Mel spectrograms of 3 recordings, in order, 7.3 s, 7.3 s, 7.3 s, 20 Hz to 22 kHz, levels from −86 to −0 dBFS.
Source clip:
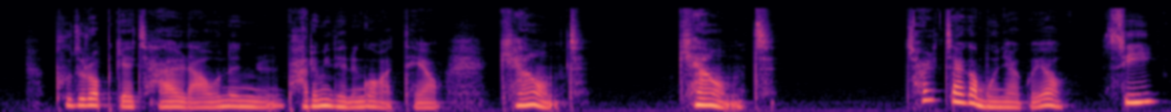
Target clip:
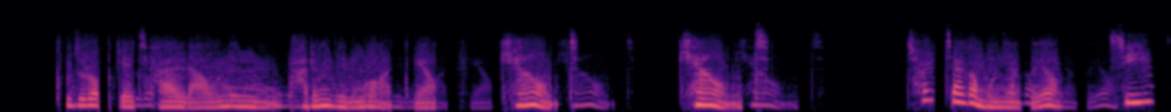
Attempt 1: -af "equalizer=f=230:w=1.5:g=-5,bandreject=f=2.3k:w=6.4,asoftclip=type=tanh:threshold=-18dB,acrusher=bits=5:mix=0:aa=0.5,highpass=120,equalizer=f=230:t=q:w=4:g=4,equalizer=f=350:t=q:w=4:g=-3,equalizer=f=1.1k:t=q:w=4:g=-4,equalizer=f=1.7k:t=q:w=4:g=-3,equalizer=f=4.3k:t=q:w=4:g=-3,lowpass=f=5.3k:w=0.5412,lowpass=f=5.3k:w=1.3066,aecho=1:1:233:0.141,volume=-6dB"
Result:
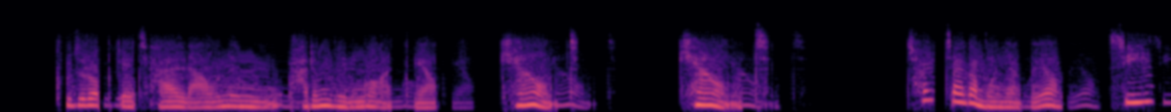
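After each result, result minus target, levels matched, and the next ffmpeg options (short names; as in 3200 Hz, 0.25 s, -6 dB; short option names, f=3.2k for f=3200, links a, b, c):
soft clip: distortion +18 dB; echo 0.117 s early
-af "equalizer=f=230:w=1.5:g=-5,bandreject=f=2.3k:w=6.4,asoftclip=type=tanh:threshold=-6.5dB,acrusher=bits=5:mix=0:aa=0.5,highpass=120,equalizer=f=230:t=q:w=4:g=4,equalizer=f=350:t=q:w=4:g=-3,equalizer=f=1.1k:t=q:w=4:g=-4,equalizer=f=1.7k:t=q:w=4:g=-3,equalizer=f=4.3k:t=q:w=4:g=-3,lowpass=f=5.3k:w=0.5412,lowpass=f=5.3k:w=1.3066,aecho=1:1:233:0.141,volume=-6dB"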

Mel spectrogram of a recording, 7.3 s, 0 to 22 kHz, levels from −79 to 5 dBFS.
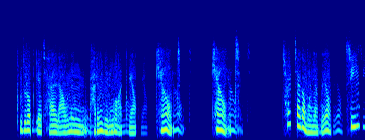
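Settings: echo 0.117 s early
-af "equalizer=f=230:w=1.5:g=-5,bandreject=f=2.3k:w=6.4,asoftclip=type=tanh:threshold=-6.5dB,acrusher=bits=5:mix=0:aa=0.5,highpass=120,equalizer=f=230:t=q:w=4:g=4,equalizer=f=350:t=q:w=4:g=-3,equalizer=f=1.1k:t=q:w=4:g=-4,equalizer=f=1.7k:t=q:w=4:g=-3,equalizer=f=4.3k:t=q:w=4:g=-3,lowpass=f=5.3k:w=0.5412,lowpass=f=5.3k:w=1.3066,aecho=1:1:350:0.141,volume=-6dB"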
